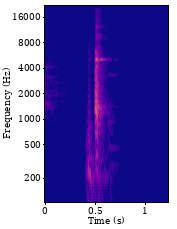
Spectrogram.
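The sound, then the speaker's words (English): A single dull thud as a thrown bottle lands on carpet, a short muffled impact with a low body and brief bright edge, then silence; no shattering follows. “I wanted it to break so bad. Me too. I was waiting for a shatter note.”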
